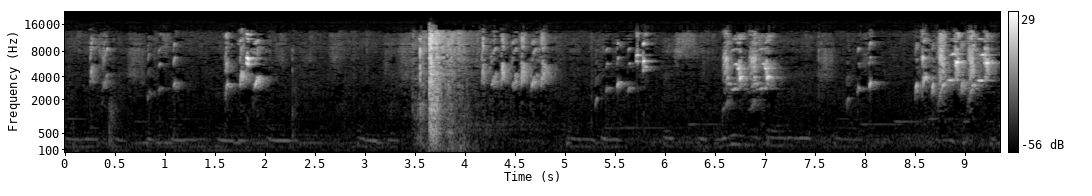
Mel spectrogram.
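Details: Royal goldfinch song used to train cage birds: scattered high twittering phrases and sharp chirps, interrupted midway by a loud broadband rustle or thump, with short gaps between phrases.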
